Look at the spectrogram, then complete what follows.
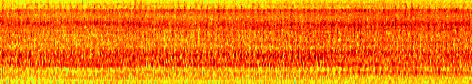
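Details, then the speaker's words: MCI custom coach diesel bus at idle: steady rumble with faint constant mid-pitched whine from the power steering pump; a power steering leak still to be found. "power-steering swining on it there is a leak that I need to find in the power-steering"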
